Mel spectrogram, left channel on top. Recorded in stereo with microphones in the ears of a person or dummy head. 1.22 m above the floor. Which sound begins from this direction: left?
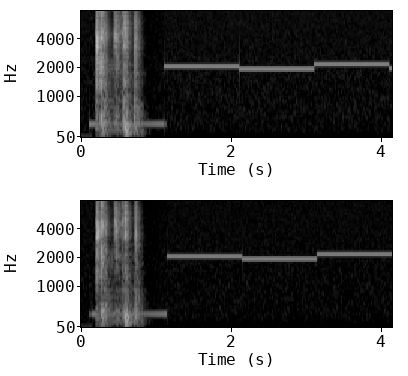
A crack, at 0.2 s.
